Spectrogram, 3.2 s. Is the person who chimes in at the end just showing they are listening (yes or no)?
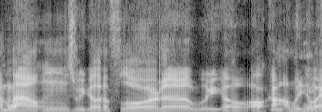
no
